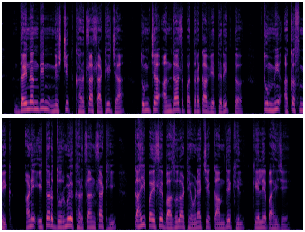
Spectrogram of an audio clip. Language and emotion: Marathi, neutral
